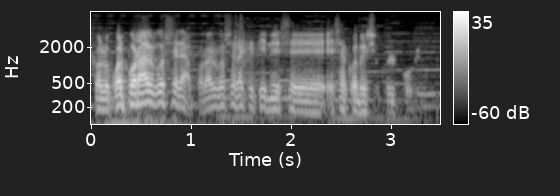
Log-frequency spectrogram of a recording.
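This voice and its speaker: In a muffled, lo-fi interview recording with faint background music, a Spanish baritone who sings opera and zarzuela talks as a guest. His low voice is a bit bright, and he explains with care, searching for words as he goes.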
